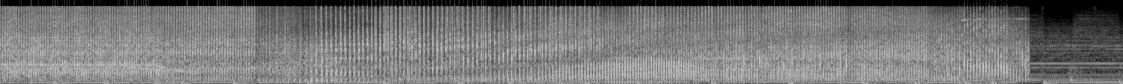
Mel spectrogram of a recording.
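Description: Two mini bikes' small gasoline engines running, then revved hard from about two and a half seconds in as the bikes pull away, a fast rattling run of firing pulses. Just before the end it cuts off suddenly to background music.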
